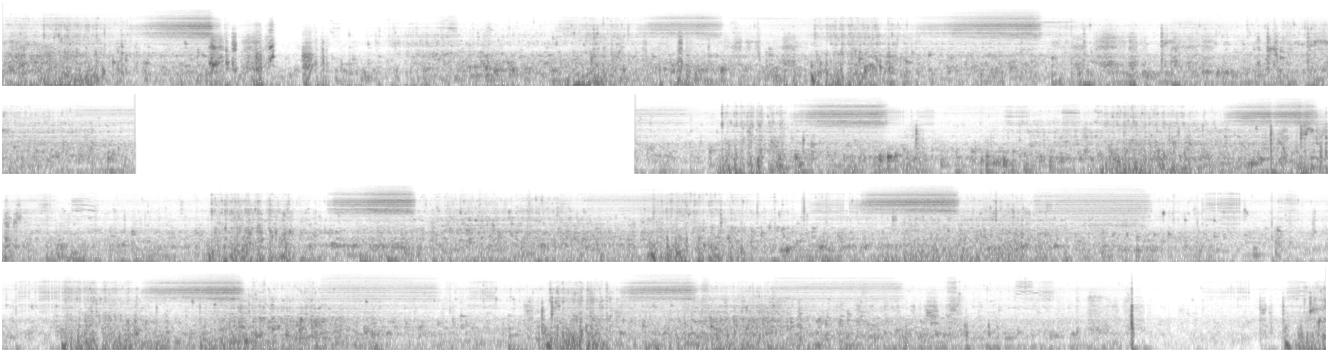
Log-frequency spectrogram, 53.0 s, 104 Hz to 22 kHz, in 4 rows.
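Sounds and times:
rumbling exhaled bubbles: 0.0s - 9.2s, 20.0s - 21.4s, 22.2s - 51.6s, 52.5s - 53.0s
hissing regulator inhale: 1.3s - 2.2s, 6.4s - 7.4s, 9.0s - 10.6s, 21.2s - 22.3s, 25.5s - 26.5s, 29.8s - 30.8s, 32.3s - 33.2s, 35.0s - 36.2s, 36.8s - 38.3s, 41.1s - 44.4s, 45.9s - 46.9s, 47.5s - 48.9s.

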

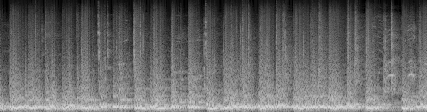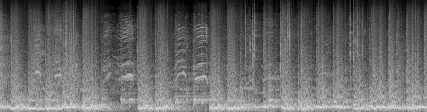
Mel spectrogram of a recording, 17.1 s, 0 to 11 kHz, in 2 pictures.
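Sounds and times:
taiko drums beating: 0.0s - 17.0s.

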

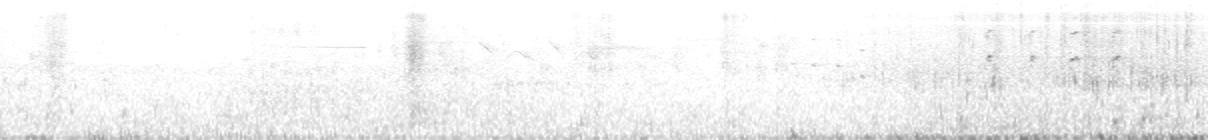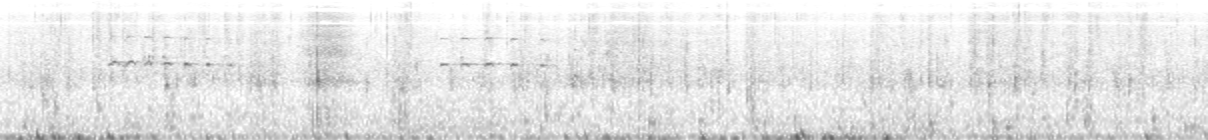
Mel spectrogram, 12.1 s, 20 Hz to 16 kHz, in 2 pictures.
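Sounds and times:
water lapping and splashing: 0.0s - 12.0s.

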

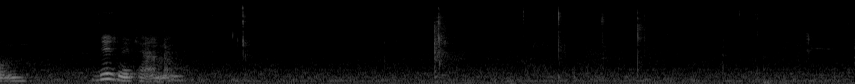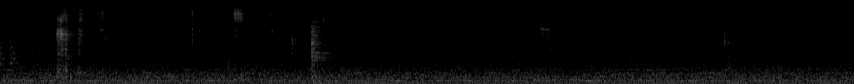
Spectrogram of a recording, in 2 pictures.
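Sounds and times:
quiet chewing and squishing: 1.9s - 2.7s, 5.1s - 17.0s.

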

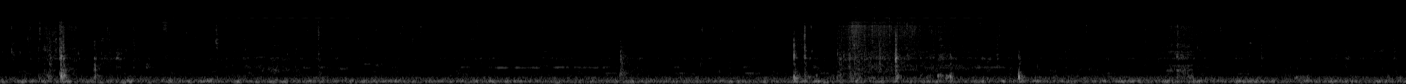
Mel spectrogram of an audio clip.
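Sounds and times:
water splashing: 8.0s - 9.9s.

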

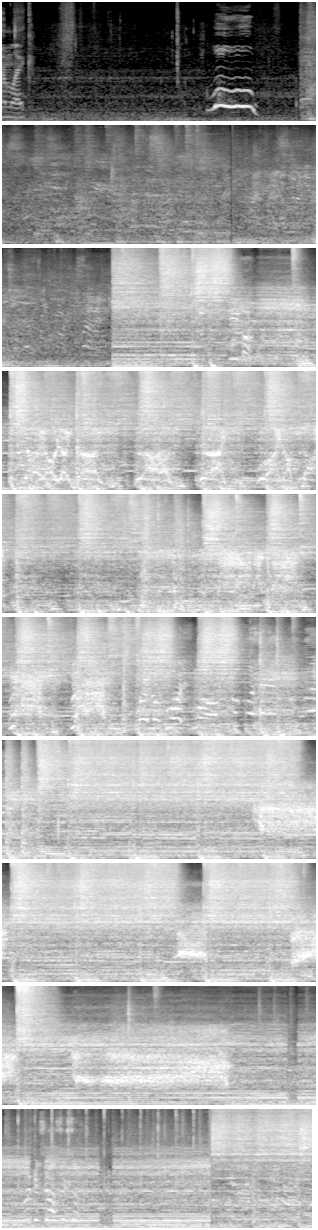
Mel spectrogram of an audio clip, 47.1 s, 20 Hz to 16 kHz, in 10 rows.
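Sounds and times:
bass guitar: 11.1s - 47.0s
drum kit: 11.1s - 47.0s
electric guitars: 11.1s - 47.0s.

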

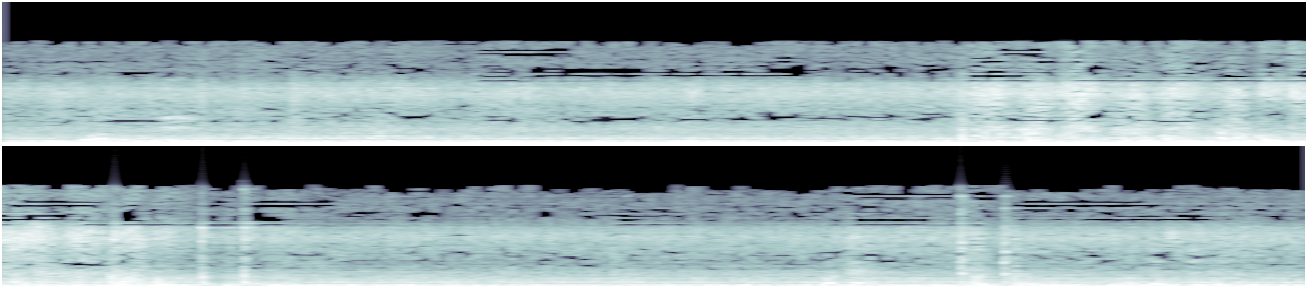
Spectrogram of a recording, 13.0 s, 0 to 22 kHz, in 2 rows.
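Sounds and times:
kitchen equipment roar: 0.0s - 13.0s
ladle scraping metal pan: 4.8s - 7.4s.

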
